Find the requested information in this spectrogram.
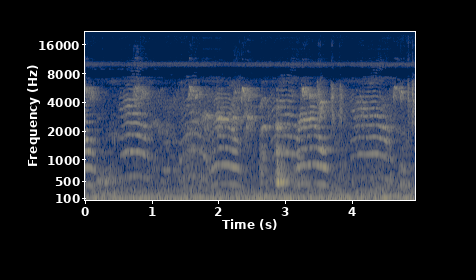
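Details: Cat crying from up in a tree: a run of high, arched, whiny mews, each under a second long, repeated almost continuously with short gaps, over low background hum.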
